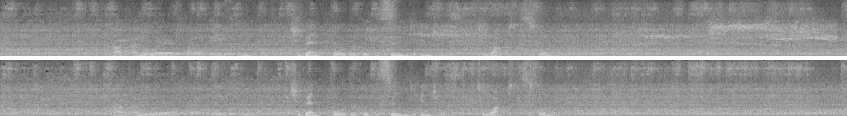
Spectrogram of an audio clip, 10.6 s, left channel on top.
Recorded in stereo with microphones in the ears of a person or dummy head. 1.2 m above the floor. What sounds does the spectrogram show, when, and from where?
0.0 s a fan: 30° right (ahead or behind), 4.5 m
1.3 s a woman speaking: 60° left (ahead or behind), 3 m
3.6 s a woman speaking: 20° right (ahead or behind), 0.6 m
